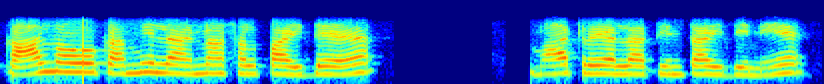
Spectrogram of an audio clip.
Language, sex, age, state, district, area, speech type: Kannada, female, 60+, Karnataka, Bangalore Rural, rural, conversation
